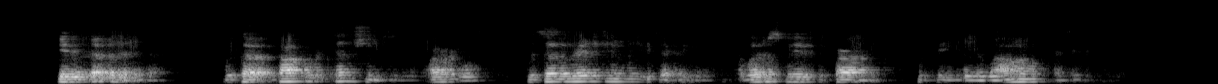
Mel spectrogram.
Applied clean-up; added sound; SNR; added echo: neural mask model DeepFilterNet 3.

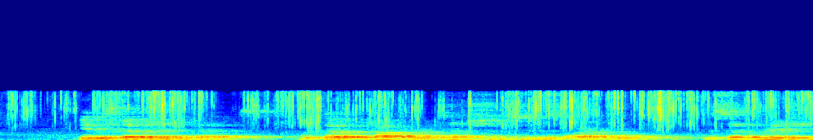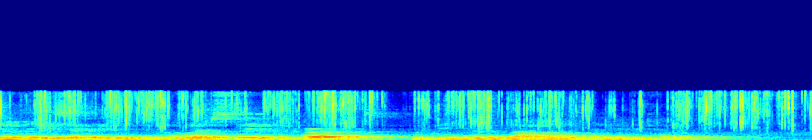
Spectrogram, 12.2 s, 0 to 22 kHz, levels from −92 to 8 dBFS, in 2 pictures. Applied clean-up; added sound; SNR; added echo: none; Crumpling, crinkling; 15 dB; reverberation time 1.2 s.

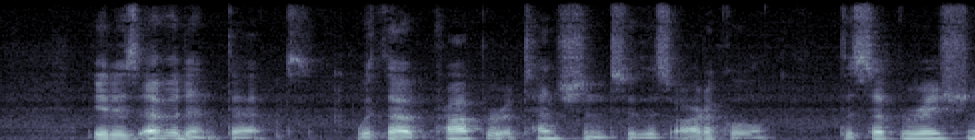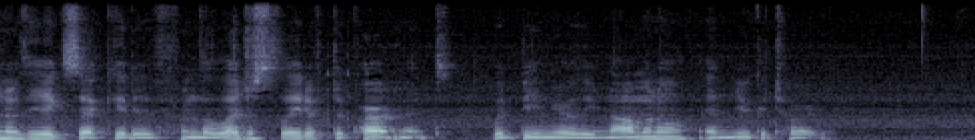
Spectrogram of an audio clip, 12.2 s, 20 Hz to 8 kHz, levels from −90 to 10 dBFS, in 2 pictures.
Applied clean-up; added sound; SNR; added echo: none; none; none; none.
